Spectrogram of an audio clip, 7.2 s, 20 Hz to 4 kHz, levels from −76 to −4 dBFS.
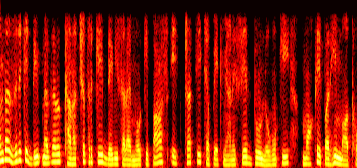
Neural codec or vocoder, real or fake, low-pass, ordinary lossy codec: codec, 16 kHz, about 1 kbps, DyCAST, with the encoder's durations; fake; 3.6 kHz; none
